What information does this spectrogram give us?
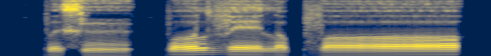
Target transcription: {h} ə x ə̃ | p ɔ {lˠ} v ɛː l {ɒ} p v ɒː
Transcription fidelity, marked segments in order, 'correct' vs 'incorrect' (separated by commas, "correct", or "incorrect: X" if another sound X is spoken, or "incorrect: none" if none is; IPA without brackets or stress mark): incorrect: p, incorrect: l, correct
